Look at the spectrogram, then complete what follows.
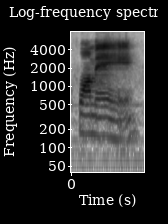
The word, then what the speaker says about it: Kwame: name wrong. It's Kwame.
